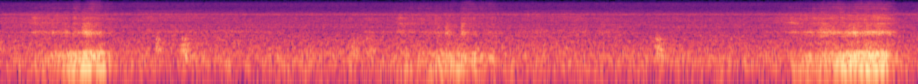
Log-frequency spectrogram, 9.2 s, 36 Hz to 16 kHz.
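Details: Mother snoring in a dark room, recorded on a PowerShot SX130IS camera; snoring worst at sleep onset. Low rattling snores with each inhaled breath, three in about nine seconds, over steady room hiss: snoring during sleep.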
